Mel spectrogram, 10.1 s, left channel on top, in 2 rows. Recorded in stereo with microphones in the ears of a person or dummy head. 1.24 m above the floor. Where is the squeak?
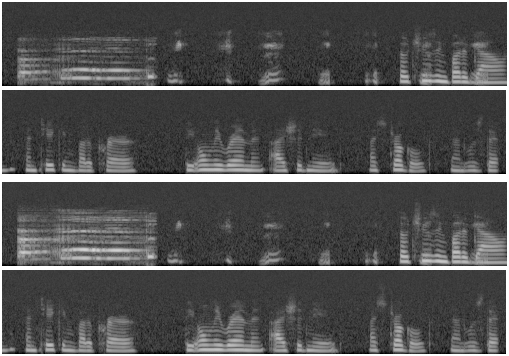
30° left (ahead or behind).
